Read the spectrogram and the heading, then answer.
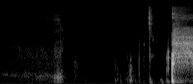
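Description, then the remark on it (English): Someone takes a drink: a soft slurp and a few quick wet mouth clicks, then a loud, breathy exhale of satisfaction. No one speaks. “Ah, sip of the day.”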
